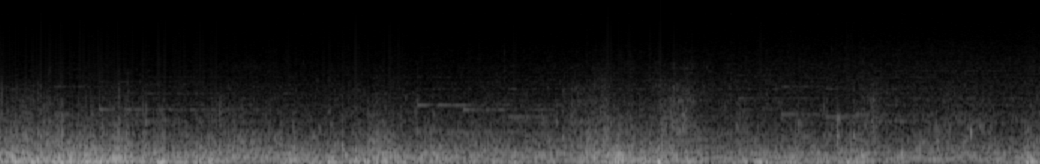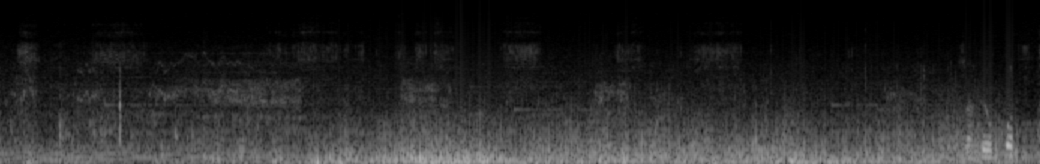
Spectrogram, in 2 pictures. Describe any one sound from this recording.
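Wind blows over open water outdoors.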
